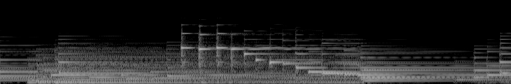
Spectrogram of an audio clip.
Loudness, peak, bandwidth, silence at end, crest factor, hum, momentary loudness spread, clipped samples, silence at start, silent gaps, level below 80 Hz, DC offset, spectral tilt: -29 LUFS; -12 dBFS; 9 kHz; 0 s; 16 dB; none; 10 LU; under 0.1%; 0 s; none; -48 dBFS; under 0.1%; -6.5 dB/octave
